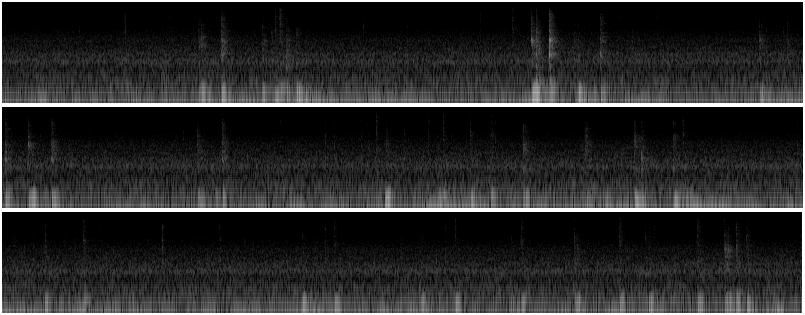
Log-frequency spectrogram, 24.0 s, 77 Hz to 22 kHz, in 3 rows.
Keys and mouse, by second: 2.7 shift+c.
